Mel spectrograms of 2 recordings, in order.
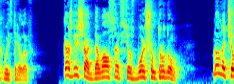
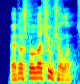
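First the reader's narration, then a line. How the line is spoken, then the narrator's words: Stern question. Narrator (Russian): строго спросил майор Фрике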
